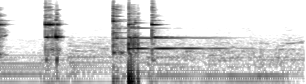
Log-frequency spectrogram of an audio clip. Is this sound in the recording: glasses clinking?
yes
